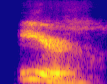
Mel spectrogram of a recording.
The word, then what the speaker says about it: ir: I don't know how exactly to say it, but I know it's spelled with IR. Ear. That's how we say it, ear.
